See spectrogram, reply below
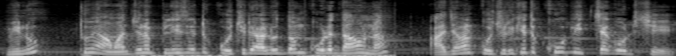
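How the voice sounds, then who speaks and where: A picky, whining husband from a family cartoon, voiced by a man. The voice is high and bright, complaining like a fussy grown son, with music softly underneath. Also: lively intonation, a little fast.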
